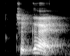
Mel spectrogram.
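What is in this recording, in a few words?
"cegat", Malay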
